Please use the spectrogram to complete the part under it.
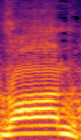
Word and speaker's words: Vaughan: It actually looks like Vahan, but it's pronounced Vaughn, I understand. And I read, was reading a sermon by Vaughan,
